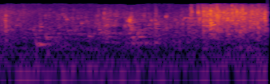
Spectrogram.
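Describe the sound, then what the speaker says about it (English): Water dribbles from a sponge into mortar being mixed for a basement window replacement, a soft wet trickle with light drips that swells into a brighter splashy gush near the end. "use our sponge to keep adding the water, mixing it up"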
